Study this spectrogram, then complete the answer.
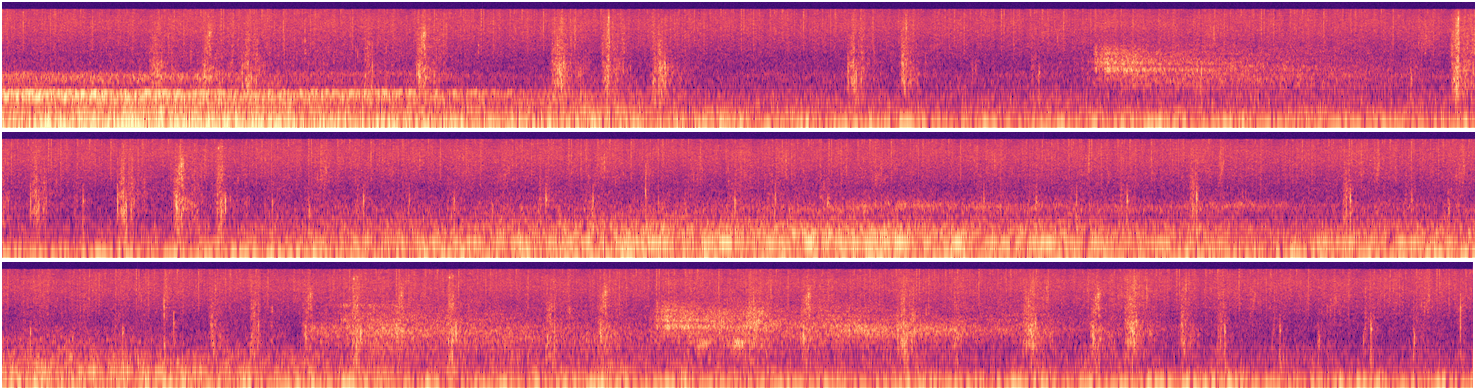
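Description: Magic spells hum and crackle steadily.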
